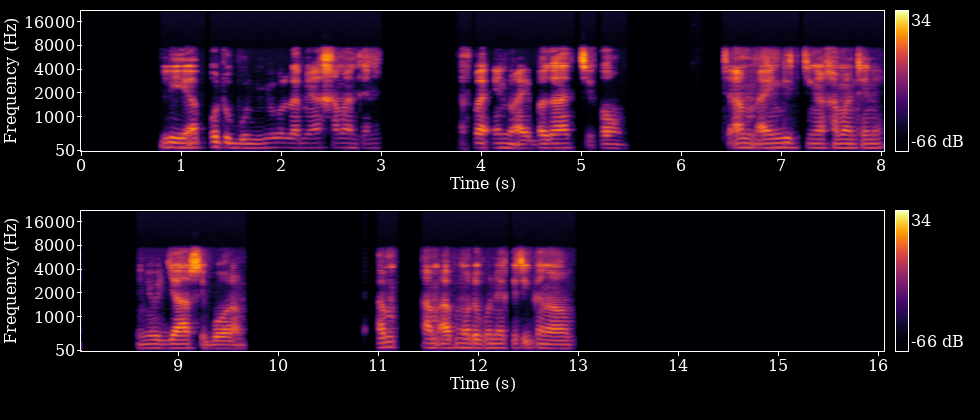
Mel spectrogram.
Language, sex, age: Wolof, male, 18-24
